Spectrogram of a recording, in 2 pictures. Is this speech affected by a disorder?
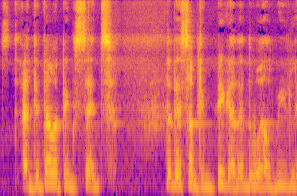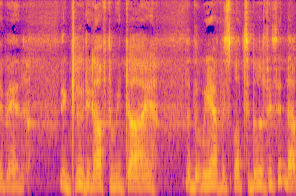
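Yes: ALS; very weak voice needing amplifier, respirator audible in background.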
